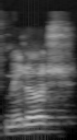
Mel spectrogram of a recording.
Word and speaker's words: Miloš: special guest uh from Serbia his name is milosh nice to meet you everybody yeah that's how we pronounce yeah that's exactly how it's pronounced yeah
